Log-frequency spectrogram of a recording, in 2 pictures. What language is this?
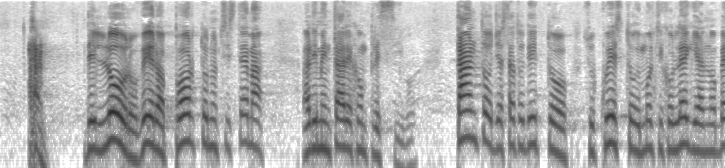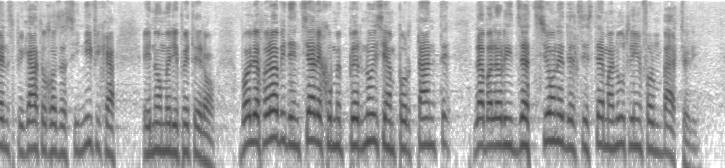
Italian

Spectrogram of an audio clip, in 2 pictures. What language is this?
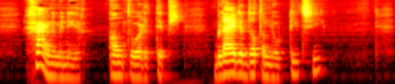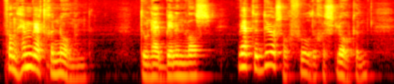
Dutch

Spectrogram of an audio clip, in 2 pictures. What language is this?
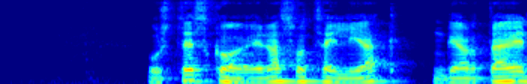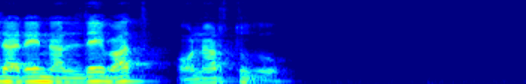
Basque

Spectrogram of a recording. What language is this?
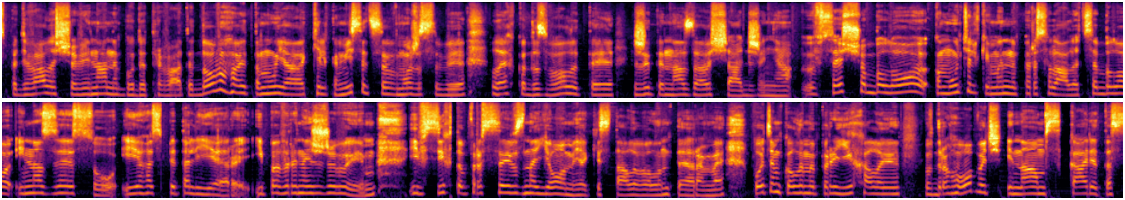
Ukrainian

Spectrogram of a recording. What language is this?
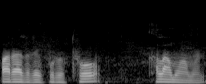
Bodo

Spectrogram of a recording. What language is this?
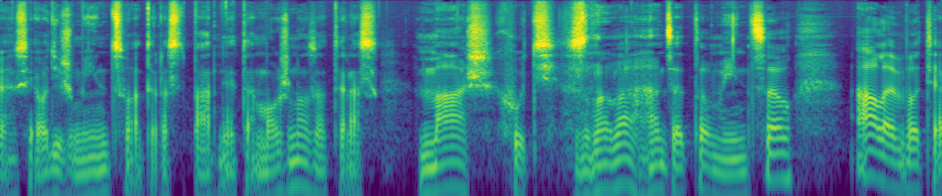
Slovak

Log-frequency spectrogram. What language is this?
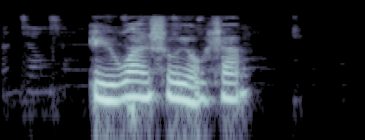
Chinese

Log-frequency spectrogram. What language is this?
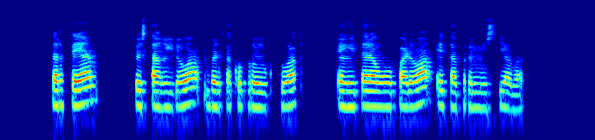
Basque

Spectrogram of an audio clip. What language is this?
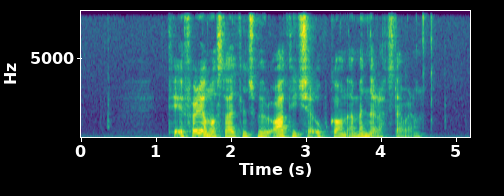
Faroese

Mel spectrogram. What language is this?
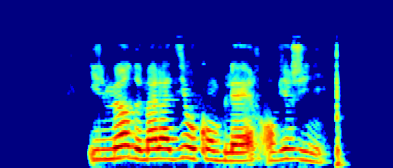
French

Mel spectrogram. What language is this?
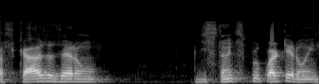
Portuguese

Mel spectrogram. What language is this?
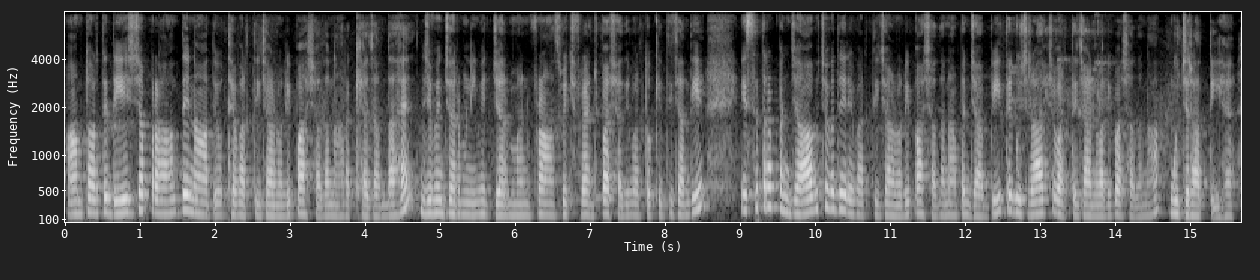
Punjabi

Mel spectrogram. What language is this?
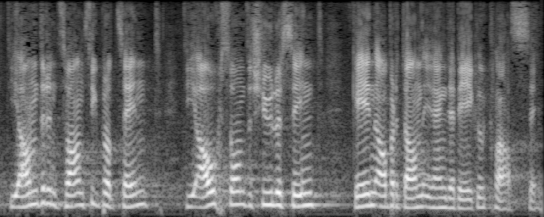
Swiss German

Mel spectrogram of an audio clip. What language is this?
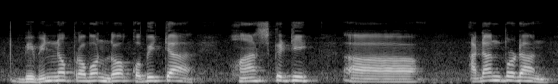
Assamese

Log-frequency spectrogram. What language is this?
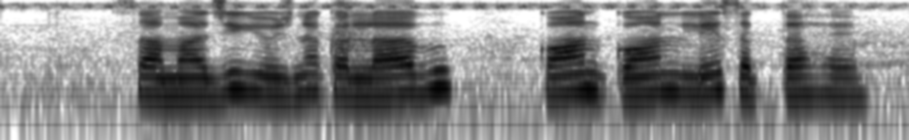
Hindi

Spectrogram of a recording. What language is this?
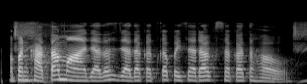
Chhattisgarhi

